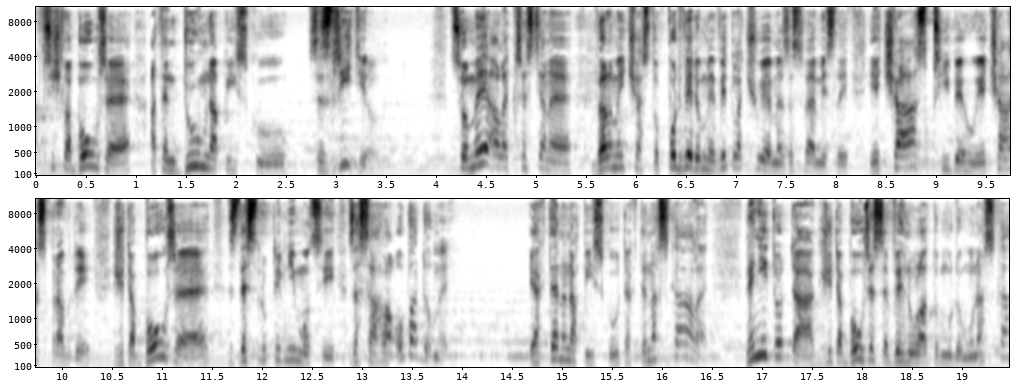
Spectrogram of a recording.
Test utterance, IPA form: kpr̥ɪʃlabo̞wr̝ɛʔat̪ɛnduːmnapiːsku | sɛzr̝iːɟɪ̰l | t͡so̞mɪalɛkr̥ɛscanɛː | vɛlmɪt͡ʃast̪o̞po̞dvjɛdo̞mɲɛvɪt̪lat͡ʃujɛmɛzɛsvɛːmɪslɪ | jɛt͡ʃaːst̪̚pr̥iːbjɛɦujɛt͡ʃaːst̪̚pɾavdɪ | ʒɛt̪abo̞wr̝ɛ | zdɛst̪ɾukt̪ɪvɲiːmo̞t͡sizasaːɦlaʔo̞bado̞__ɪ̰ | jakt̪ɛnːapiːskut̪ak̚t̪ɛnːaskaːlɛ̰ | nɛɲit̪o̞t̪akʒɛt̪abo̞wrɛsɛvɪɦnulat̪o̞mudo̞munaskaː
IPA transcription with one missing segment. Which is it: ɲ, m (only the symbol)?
m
